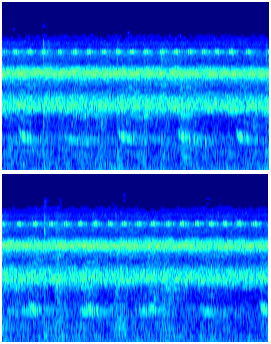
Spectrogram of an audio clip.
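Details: Night-time crickets: an unbroken high shrill trilling holding steady throughout, layered over a fainter, lower short chirp that recurs roughly every half second.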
